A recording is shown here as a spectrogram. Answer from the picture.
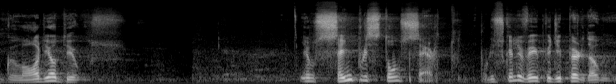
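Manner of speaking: mock the smug one who is always right; imitating a self-righteous believer. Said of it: "você falar assim".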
